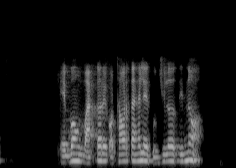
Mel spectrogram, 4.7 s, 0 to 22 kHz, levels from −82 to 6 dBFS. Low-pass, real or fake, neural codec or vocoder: 5.4 kHz; fake; autoencoder, 48 kHz, 32 numbers a frame, DAC-VAE, trained on Japanese speech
